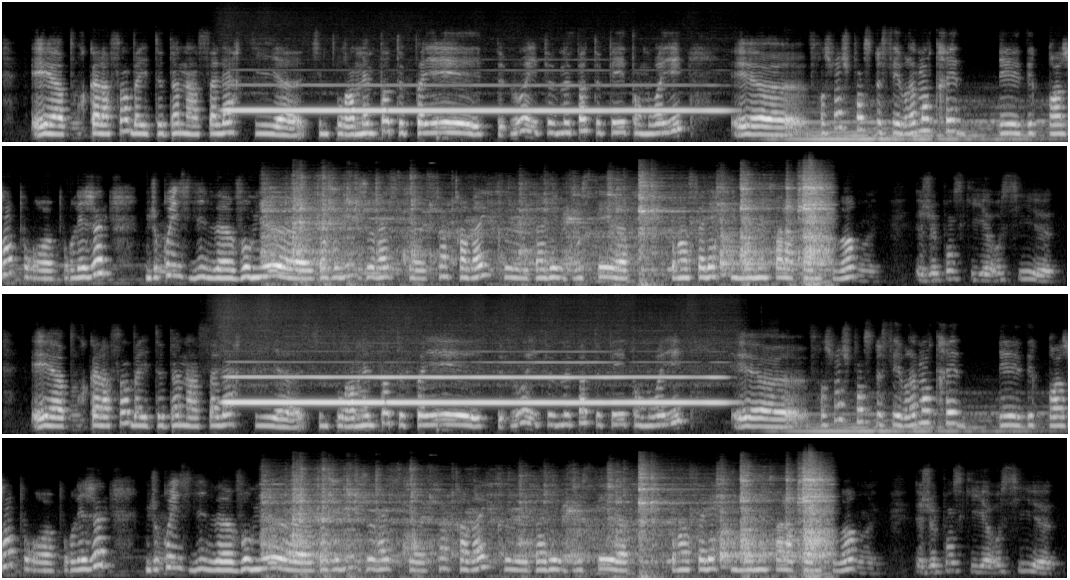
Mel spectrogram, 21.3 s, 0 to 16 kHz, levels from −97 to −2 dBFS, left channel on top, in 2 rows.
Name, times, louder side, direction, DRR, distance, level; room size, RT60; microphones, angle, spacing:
voice 1, 0.3-0.6 0.9-4.8 5.1-6.8 7.3-9.6 10.0-16.9 17.4-19.2, left 3 dB, 25° left, 0.7 m, -25 dB
Wind instrument woodwind instrument, 2.2-7.4, right 4 dB, 85° right, 0.5 m, -22 dB
voice 2, 3.3-3.7 12.1-12.4 19.2-19.4 19.8-21.1, left 1 dB, 50° right, 2.6 m, -40 dB
sound 1, 7.6-12.1, left 5 dB, 65° left, 0.5 m, -40 dB
sound 2, 13.2-19.0, equal, 5° right, 1.8 m, -30 dB
4.4 x 3.1 x 3.0 m
head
